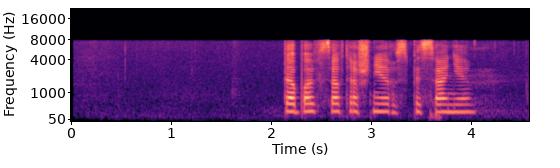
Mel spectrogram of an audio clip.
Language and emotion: Russian, neutral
